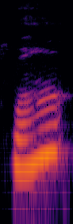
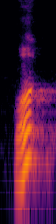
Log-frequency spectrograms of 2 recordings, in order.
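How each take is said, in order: First: It is said in a sad way. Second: It is said in a surprised way.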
